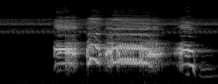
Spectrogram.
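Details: Red junglefowl crowing during a trapping session to lure wild junglefowl: a loud, harsh, clipped crow in several bursts, a strong first note, a longer middle phrase and a short tail, over a steady high insect drone.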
